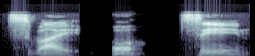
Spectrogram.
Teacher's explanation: the letter Z is pronounced like ts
